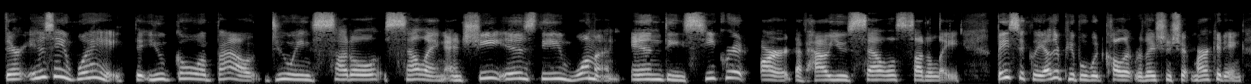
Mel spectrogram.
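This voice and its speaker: A woman's voice: a little high, no echo. Woman interview host, velvet voice, soothing, radio-trained delivery, dry sound. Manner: long-time radio presenter's delivery. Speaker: podcast host. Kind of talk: hosting an interview show.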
